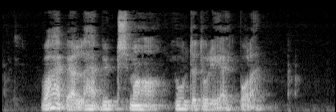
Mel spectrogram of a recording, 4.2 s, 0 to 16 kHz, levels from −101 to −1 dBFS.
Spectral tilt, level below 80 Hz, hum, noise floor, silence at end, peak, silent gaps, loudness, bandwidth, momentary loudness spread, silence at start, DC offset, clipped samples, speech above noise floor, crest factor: -6 dB/octave; -48 dBFS; none; -60 dBFS; 0.9 s; -2 dBFS; none; -21 LUFS; 11 kHz; 8 LU; 0.55 s; under 0.1%; under 0.1%; 40 dB; 18 dB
